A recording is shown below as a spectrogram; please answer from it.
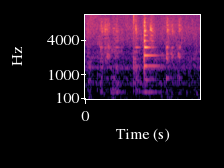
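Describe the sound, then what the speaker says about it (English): A spoon scrapes and clinks against a pot as flour is stirred into potato soup while camp cooking in the mountains, a few quiet stirring scrapes with one sharper metallic clink midway. "Then stir that in until it's nice and homogeneous."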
